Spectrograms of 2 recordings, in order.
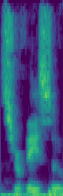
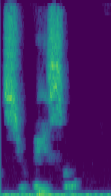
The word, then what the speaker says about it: cerveza: I was just like, cerveza. Because I think I remember seeing the word, on certain Mexican beers back in the U.S. But honestly, I thought it was like a hard C.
